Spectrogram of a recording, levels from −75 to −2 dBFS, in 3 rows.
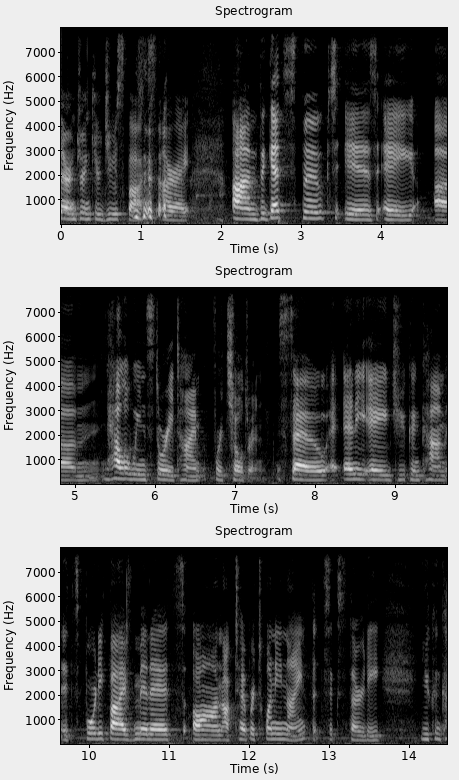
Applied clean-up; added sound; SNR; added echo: none; none; none; none.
